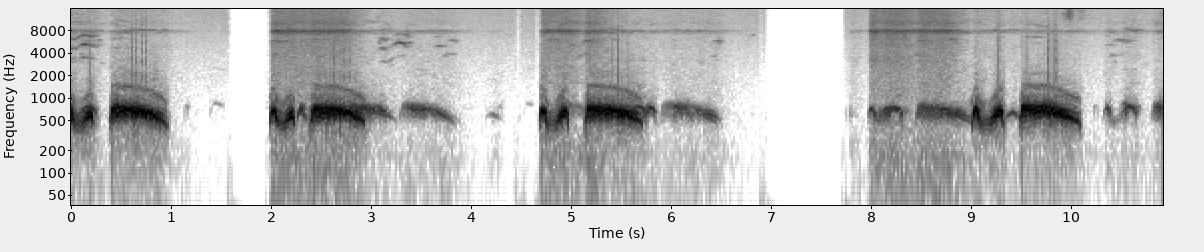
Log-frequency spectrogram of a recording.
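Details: Spotted dove calling as a trapping lure meant to make rivals descend and rile them: three repeated phrases about every three seconds, each a clipped stutter followed by a long rich coo and a soft falling tail note.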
